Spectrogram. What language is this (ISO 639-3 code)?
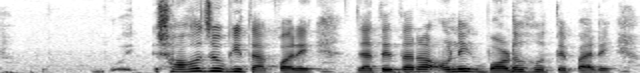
ben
